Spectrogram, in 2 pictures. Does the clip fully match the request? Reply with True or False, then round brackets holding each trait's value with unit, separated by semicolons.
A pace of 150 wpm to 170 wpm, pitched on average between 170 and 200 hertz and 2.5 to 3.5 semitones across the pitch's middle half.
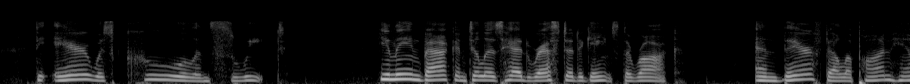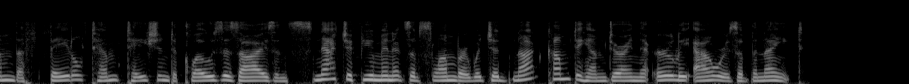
True (160 wpm; 185 Hz; 2.8 semitones)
